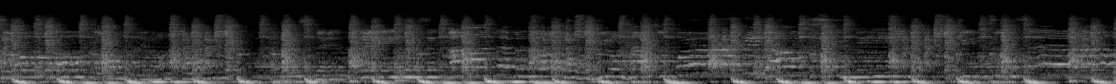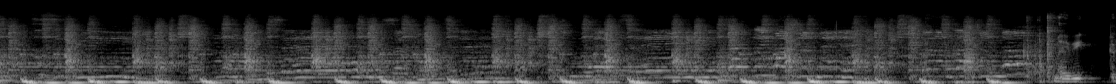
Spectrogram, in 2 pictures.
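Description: A DJ-mixed music tape with a steady, heavy beat playing back on a Technics RS-BX501 cassette deck through loudspeakers. The music cuts off abruptly at the very end when the deck's transport is stopped.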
